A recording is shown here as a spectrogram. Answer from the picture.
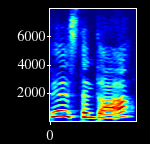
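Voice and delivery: high-pitched questioning call. A narrator's reading. Giant's mother asks who is in the house, calling out high. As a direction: call it out high, wanting an answer. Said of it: "rief eine Stimme".

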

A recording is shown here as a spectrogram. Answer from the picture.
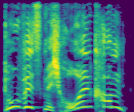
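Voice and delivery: put-on high, loud old crone voice; shrill old woman. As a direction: squawk it like a cranky old woman.

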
